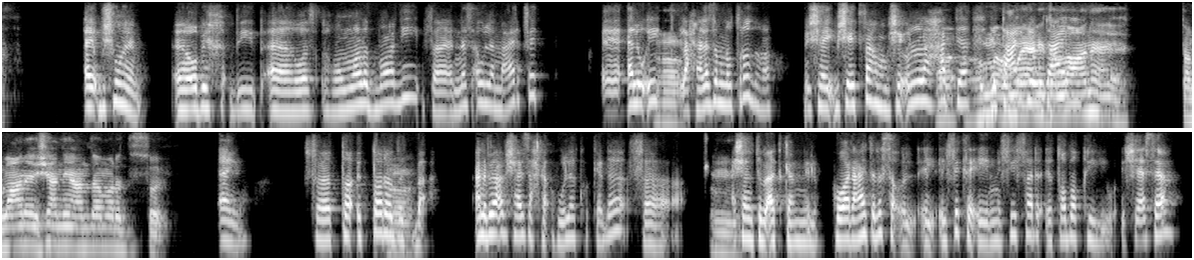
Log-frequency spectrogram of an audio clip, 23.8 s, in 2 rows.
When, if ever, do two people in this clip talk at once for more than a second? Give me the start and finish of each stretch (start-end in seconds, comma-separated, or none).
9.3-10.9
